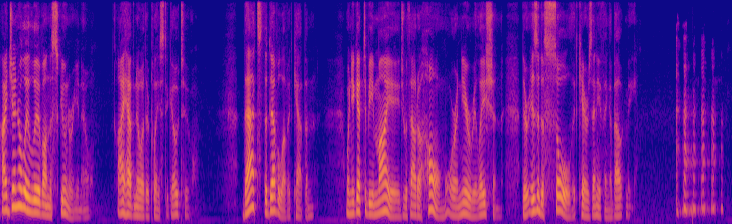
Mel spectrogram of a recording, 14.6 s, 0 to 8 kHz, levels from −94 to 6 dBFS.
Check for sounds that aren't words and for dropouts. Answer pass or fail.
fail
